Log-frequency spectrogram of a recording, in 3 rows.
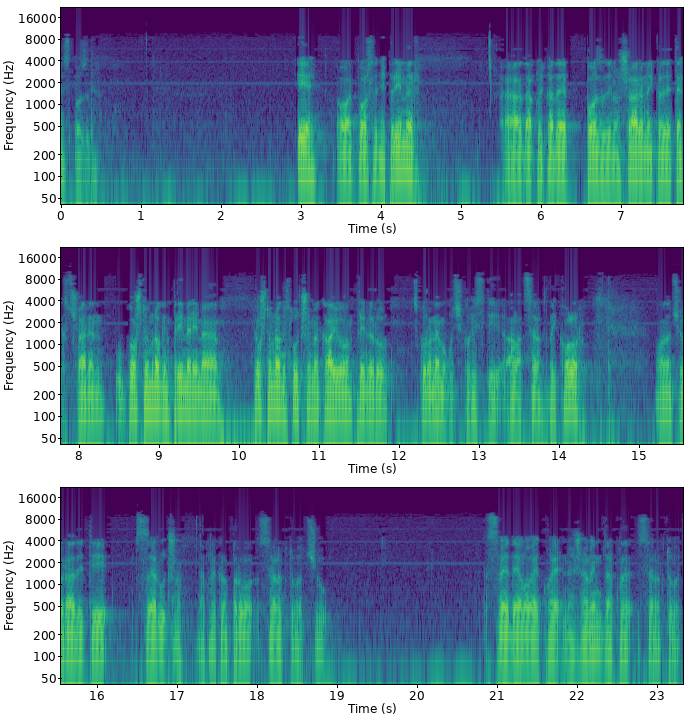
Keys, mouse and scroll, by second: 1.0 click, 2.0 click, 3.6 click, 16.6-21.6 drag, 23.2-23.3 drag.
